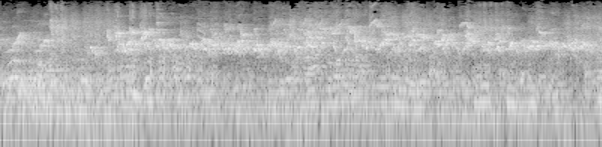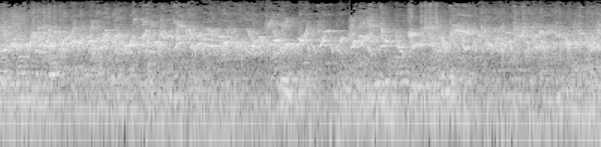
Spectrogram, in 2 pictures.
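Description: A caged parrot chirps and chatters busily nearby.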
